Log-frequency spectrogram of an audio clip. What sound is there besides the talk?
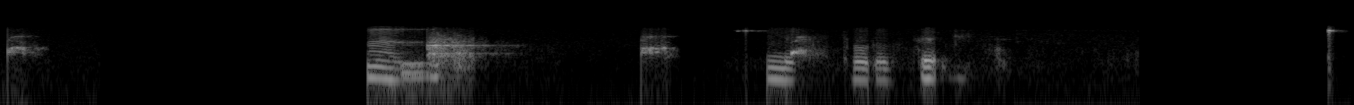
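dog barking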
